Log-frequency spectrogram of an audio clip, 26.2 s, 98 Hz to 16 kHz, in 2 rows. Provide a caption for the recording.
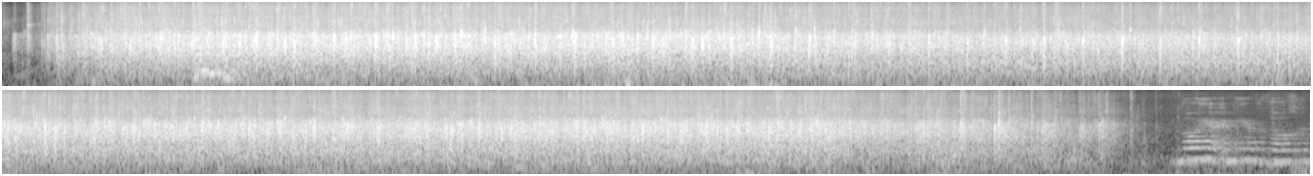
Audiance applauding in concert hall.
Field recording using Zoom H1 recorder.
Location: De Doelen theatre Rotterdam Netherlands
